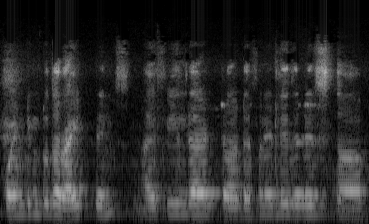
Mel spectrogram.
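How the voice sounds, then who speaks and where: Halting man on a call. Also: high voice, little pitch movement, slight background noise, rough recording. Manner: halting, many uh fillers. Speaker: panel guest. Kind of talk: casual group conversation. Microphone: video call.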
